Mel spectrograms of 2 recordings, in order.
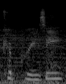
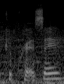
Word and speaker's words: Caprese: I I've always pronounced it Capriy, but other people say Caprese, and so I end up like combining the two names together.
